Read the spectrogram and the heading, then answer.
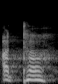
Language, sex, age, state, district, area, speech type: Sindhi, female, 30-45, Gujarat, Surat, urban, read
